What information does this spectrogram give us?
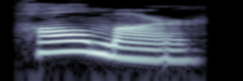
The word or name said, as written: hjalmar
